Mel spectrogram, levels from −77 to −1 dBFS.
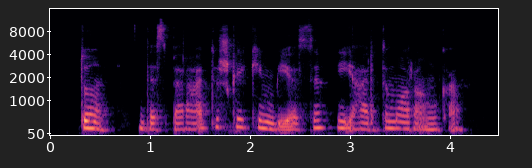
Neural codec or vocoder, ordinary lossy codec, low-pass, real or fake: none; Opus, 24 kbps; 9.9 kHz; real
